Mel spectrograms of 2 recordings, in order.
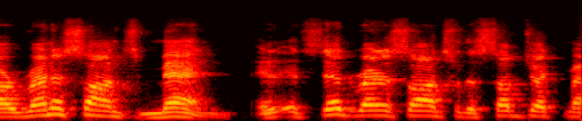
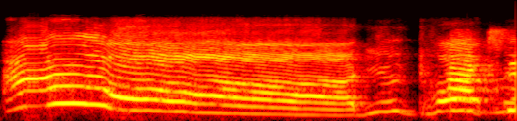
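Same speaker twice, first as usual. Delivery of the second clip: high, loud wail in character; hammed-up cry of being caught; mock wail; 11 semitones higher, 12 dB louder, much slower than usual. Caught in a fairy-tale scene.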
